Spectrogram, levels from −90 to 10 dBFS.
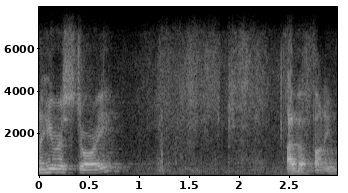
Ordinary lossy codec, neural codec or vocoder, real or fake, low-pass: Opus, 32 kbps; none; real; 7.2 kHz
